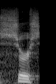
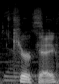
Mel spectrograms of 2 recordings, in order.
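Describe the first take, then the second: First: The name is said the usual way. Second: The name is said the ancient Greek way.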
